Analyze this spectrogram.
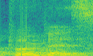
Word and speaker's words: tortoise: No, tortoise. It's not tortoise. Tortoise. Some of you are saying tortoise. It's tortoise. Tortoise. Like Toronto. Just like Toronto.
